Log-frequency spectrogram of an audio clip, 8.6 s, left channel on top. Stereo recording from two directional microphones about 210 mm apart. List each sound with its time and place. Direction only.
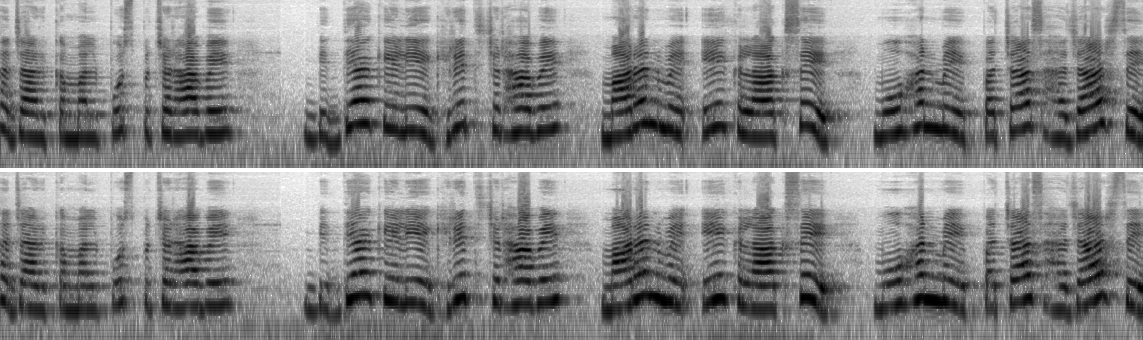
0.0 s a woman's voice: 55° left (ahead or behind)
